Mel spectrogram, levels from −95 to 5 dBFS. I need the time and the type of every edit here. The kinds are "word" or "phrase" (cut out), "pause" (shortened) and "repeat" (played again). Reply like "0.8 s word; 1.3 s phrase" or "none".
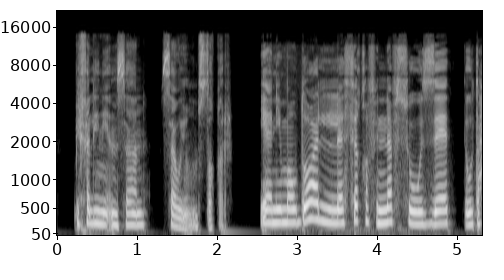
none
